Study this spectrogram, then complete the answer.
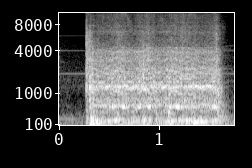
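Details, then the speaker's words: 2014 Scarab 195 supercharged jetboat, 300 hours, locked up after shutting off on water: with supercharger removed, starter turns engine over heavily and far too slowly, never catching; still slow, jet pump next to check, owner suspects possible spun engine bearing. Slow cranking. "That's still slow. Okay, so next thing is going to be the pump."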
